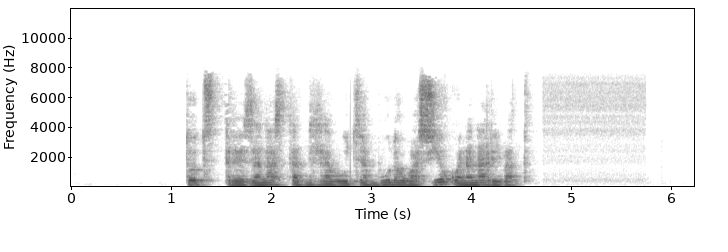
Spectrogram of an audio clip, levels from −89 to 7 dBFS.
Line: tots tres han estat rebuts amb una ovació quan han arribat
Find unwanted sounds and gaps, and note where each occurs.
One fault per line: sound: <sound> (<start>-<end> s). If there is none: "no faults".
no faults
